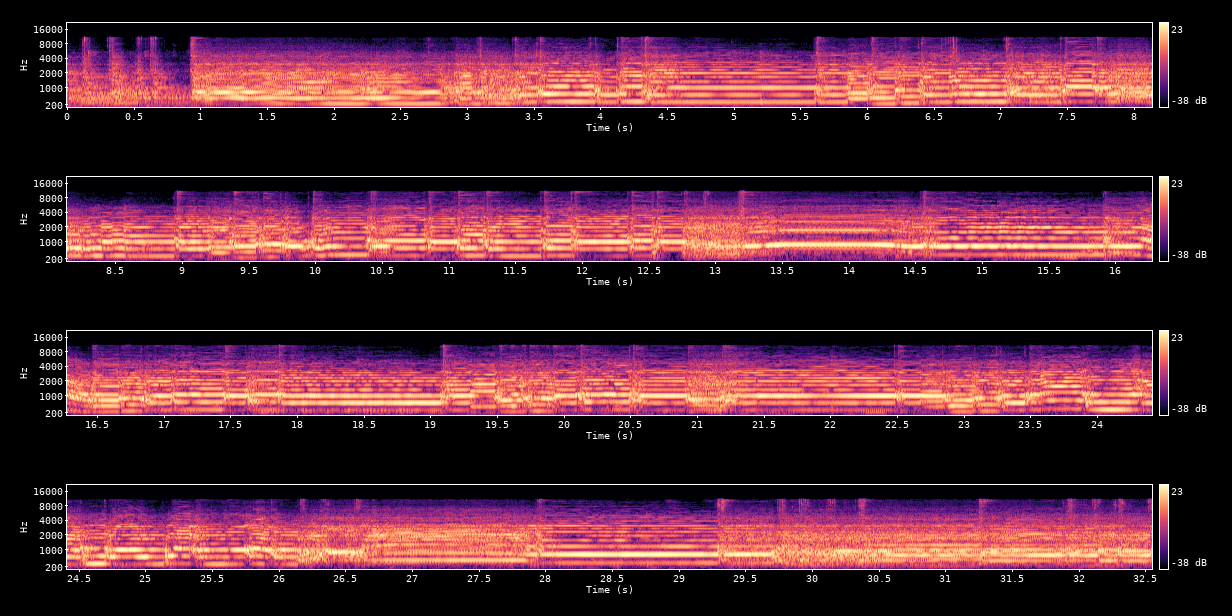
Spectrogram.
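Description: Fender Stratocaster electric guitar playing a melodic line of picked single notes and chords. It gets louder about a second in, and several notes are bent up and down in pitch.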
